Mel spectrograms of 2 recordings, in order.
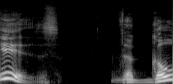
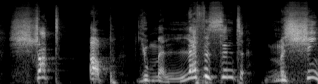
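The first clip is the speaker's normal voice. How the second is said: irritated, through clenched teeth, pitched up; 8 semitones higher than usual. Sir Hemmingsworth turns away to speak down into his pocket, clenched-teeth and irritated. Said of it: "in a clenched teeth and irritated tone".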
